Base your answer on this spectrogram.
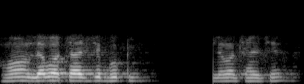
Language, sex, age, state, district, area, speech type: Maithili, male, 30-45, Bihar, Madhubani, rural, conversation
